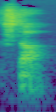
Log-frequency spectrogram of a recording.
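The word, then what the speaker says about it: Ptah: Ça se prononce Phta.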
